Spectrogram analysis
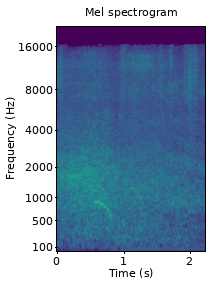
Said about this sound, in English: As we picked up trash together, I got a taste of it when a truck whipped past with their window down. Whoa. Yeah, watch out.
